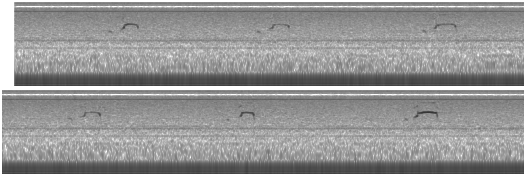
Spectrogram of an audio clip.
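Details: A Eurasian oystercatcher calls nearby after midnight at Loch Garten, Scotland, giving six short, high piping 'kleep' notes, about one every one and a half seconds, over a low background rumble.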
